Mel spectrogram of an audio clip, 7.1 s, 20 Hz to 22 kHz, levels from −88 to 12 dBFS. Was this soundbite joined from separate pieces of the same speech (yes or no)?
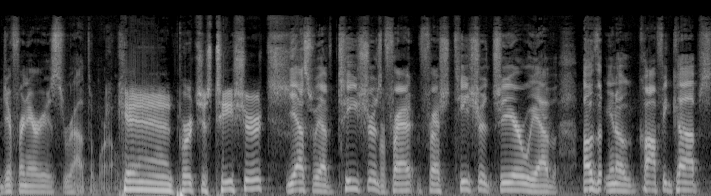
yes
